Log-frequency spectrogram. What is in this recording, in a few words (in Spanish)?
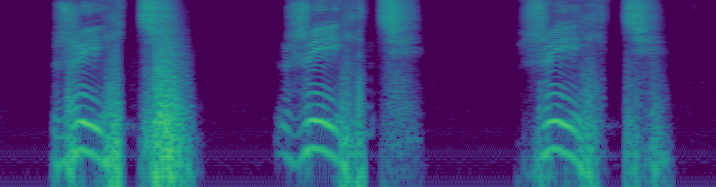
espalda, Zapoteco, santo domingo albarradas; cuerpo; INALI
